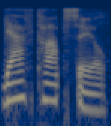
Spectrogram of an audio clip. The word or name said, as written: gaff-topsail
